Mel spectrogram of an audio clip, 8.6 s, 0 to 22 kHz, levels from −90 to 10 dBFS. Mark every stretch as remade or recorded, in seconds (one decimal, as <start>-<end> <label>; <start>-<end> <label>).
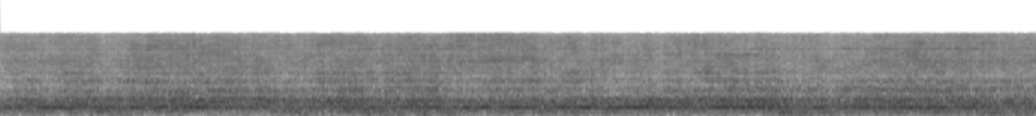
0.0-8.6 recorded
